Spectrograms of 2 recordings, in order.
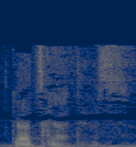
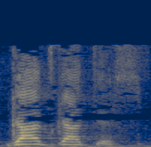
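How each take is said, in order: First: God's got this breathed very softly, almost a whisper; hushed refrain. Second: Said in the usual way. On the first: Shown as a demonstration. Pastor repeats his refrain hushed for the congregation. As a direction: drop the voice to nearly nothing on God's got this.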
